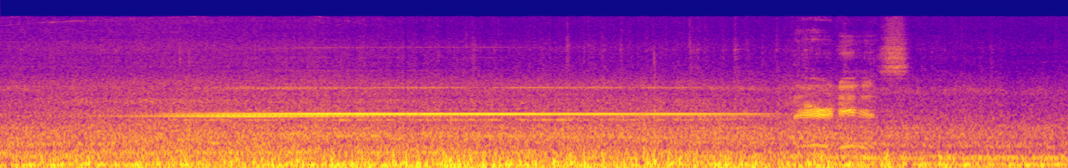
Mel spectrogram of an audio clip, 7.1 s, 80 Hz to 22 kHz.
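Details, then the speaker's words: 2011 GMC Sierra Duramax turbo diesel, inside the cab at cruising speed: a steady high whistle over the road rumble, caused by air across the aftermarket LED light bar fins; fixed with door edge molding on the fins. "you can hear how obnoxious and loud so this is our fix we're gonna go ahead and start putting this on the back of the LED light bar where the fins are making the humming noise or frequency sound inside the cab"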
